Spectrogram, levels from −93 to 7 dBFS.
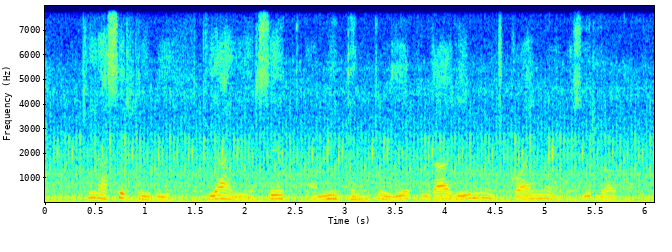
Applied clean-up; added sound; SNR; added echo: none; Engine / Vehicle; 3 dB; none.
